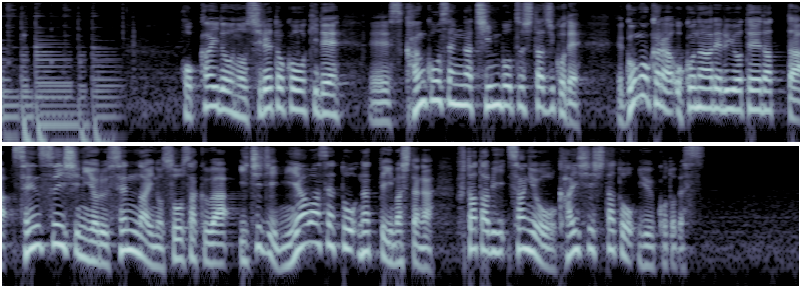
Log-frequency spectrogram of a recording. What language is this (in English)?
Japanese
